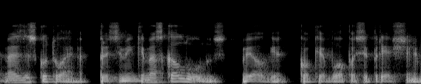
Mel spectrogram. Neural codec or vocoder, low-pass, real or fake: none; 7.2 kHz; real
